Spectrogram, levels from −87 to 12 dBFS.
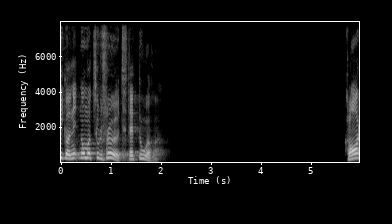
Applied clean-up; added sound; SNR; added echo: neural mask model Resemble Enhance denoiser.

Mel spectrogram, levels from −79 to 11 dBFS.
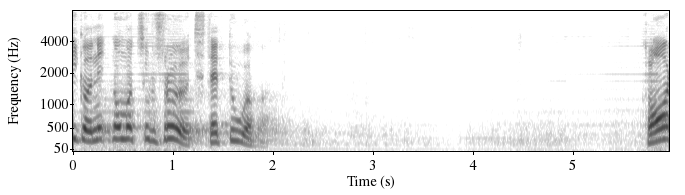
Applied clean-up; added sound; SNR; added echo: neural separator model SepFormer DNS4.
